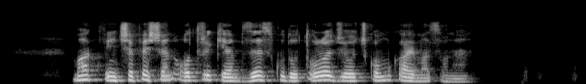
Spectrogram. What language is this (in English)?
Laz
